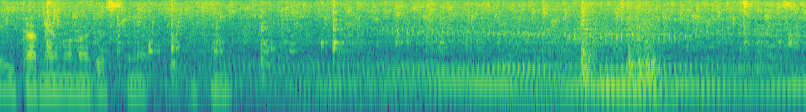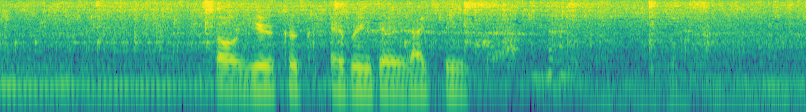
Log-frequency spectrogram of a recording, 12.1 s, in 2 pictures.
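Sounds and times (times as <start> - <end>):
eggplant frying in a pot: 0.0 - 12.0
utensil scraping a plate: 4.6 - 11.6.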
